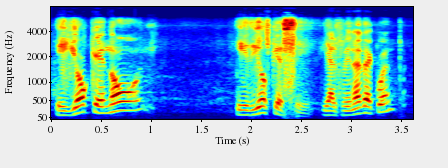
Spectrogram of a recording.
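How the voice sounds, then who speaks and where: A man's voice: on the high side, sing-song, unhurried, vocal fry. A male pastor telling a story in a sermon, emphatic and insistent, repeating himself for weight. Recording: dull lo-fi sermon recording.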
